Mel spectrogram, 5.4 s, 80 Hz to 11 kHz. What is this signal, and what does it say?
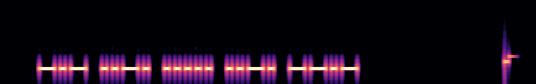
Morse code, heard as a keyed tone, about 21 wpm, 700 Hz. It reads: KF5FQ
